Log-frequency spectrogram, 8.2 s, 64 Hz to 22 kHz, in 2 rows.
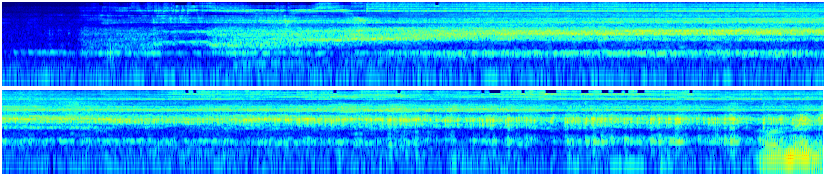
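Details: Small volume nebulizer with 2.5 mg albuterol in 3 mL normal saline, run on wall oxygen at 6–8 L/min with a mask: steady high hissing rises and holds as flow starts, the device producing aerosol.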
